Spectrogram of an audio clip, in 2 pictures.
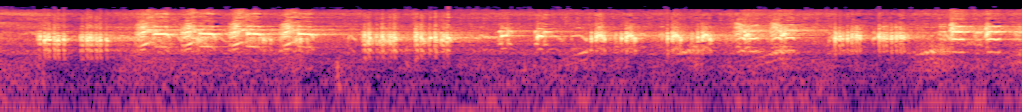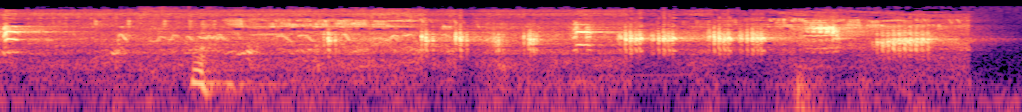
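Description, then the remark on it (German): A person imitates a great reed warbler's song: harsh, grating chatter of repeated croaky phrases, loud, running continuously for about ten seconds with only brief pauses. “Und der Drosselrohrsänger, das kann man, finde ich, sich eben gut merken, weil er auch der größte Rohrsänger ist”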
